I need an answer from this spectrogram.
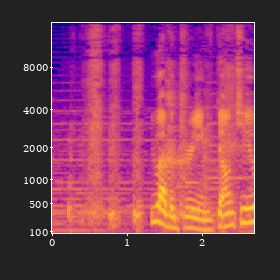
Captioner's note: Luke cries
